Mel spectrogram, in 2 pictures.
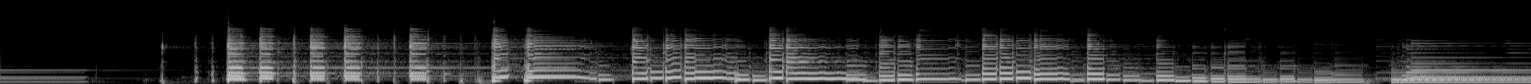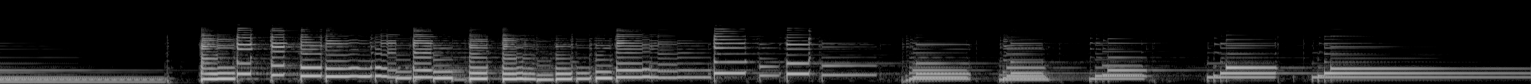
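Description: Josh Williams Mockingbird semi-hollow electric guitar on its bridge pickup, played through a Bloomfield Drive amp with a little grit: quick single-note lead runs, a held chord about halfway through, more runs, then short chopped chord stabs with gaps between them, ending on a ringing chord.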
